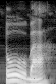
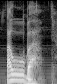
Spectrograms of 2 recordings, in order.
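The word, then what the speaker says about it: توبة: bukan termasuk bacaan Mad kalau madnya dibaca Tuba panjang tapi kalau ini berharakat fathah tidak boleh dipanjangkan kan Tapi bacanya Taubah Sufa saufa jufa jaufa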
